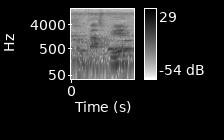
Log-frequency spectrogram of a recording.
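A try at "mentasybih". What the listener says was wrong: Mentasbih. Tasbih ya pakai syin.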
